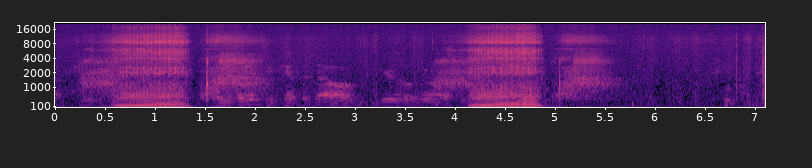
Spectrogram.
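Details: Man snoring loudly while asleep in a top bunk: two deep, loud snores about three and a half seconds apart, roughly 17 a minute, with quieter breathing between.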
